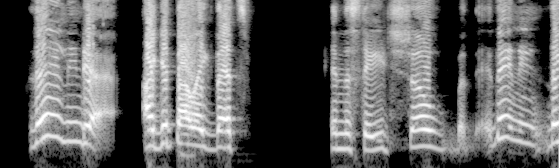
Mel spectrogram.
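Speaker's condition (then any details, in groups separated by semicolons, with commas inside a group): Cerebral palsy, spastic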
